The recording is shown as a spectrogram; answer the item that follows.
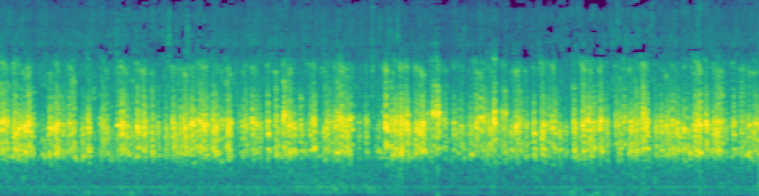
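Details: Pond chorus of wood frogs in spring during courtship and breeding, filmed from a fixed tripod: many overlapping quacking, clucking croaks rising and falling in intensity, calling continuously.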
